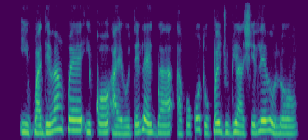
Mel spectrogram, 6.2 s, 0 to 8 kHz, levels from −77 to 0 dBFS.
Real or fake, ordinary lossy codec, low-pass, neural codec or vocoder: fake; none; 7.2 kHz; codec, 24 kHz, 6 kbps, HILCodec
